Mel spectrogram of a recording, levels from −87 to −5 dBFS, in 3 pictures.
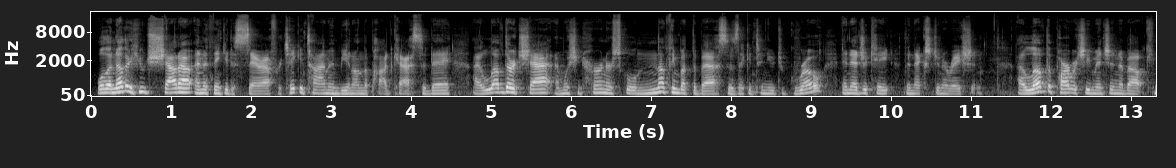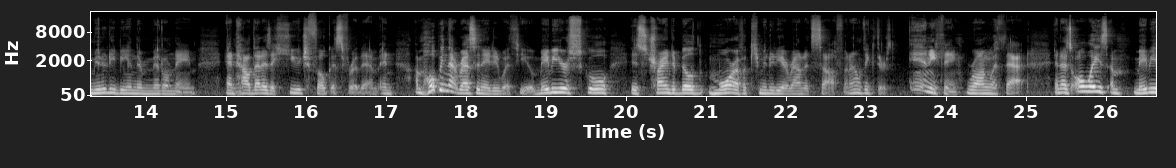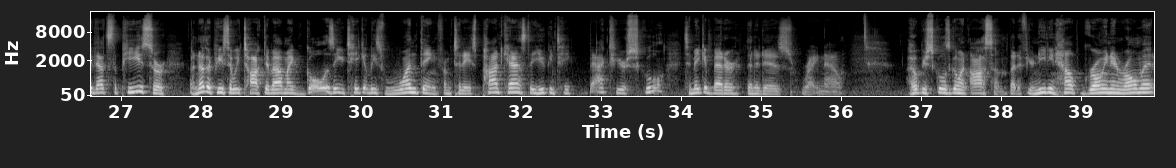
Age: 30-49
